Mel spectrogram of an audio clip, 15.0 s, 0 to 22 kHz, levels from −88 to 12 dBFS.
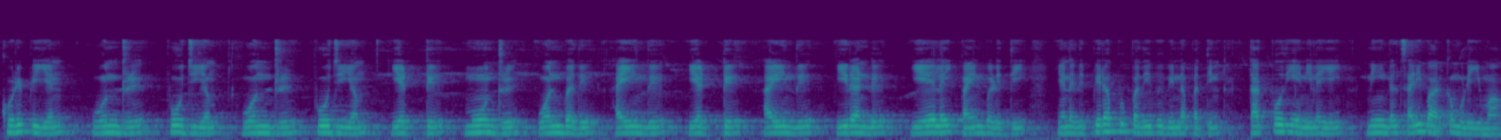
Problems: low volume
